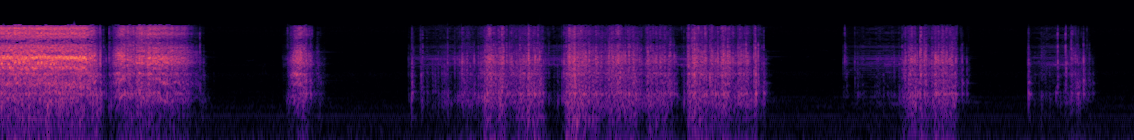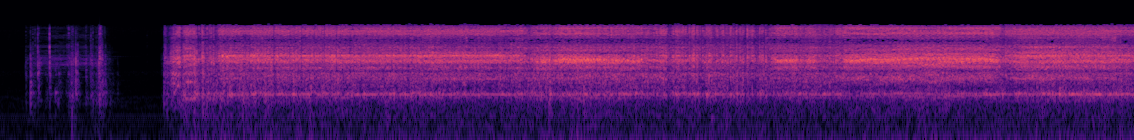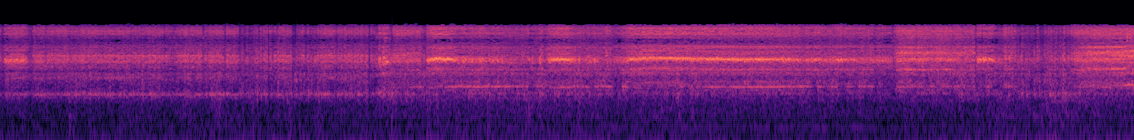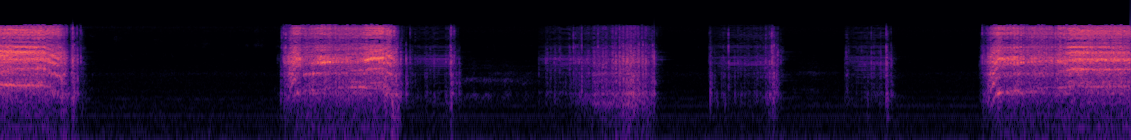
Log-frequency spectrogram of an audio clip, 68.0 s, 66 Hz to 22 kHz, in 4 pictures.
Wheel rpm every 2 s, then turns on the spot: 140, 30, 10, 10, 20, 20, 0, 0, 0, 10, 100, 120, 110, 120, 110, 110, 120, 120, 110, 120, 150, 160, 160, 160, 160, 150, 20, 30, 100, 0, 10, 0, 0, 120.
6-12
